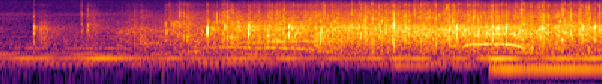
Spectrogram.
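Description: Audience applause building up about a second in, over soft music of held chords, with a lower note joining near the end.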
